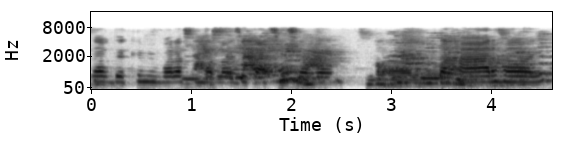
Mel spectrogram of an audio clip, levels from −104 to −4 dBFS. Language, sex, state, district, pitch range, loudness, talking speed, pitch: Hindi, female, Bihar, Sitamarhi, 220-255 Hz, -14 LUFS, 115 wpm, 245 Hz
